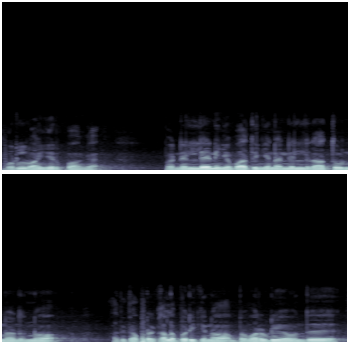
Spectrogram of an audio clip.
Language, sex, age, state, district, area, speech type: Tamil, male, 45-60, Tamil Nadu, Tiruvarur, rural, spontaneous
